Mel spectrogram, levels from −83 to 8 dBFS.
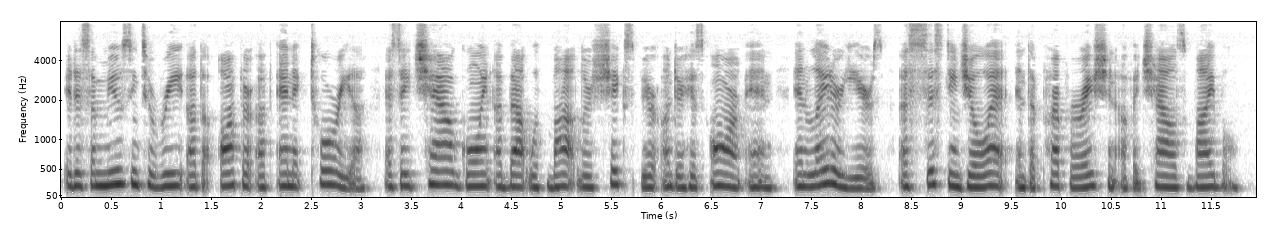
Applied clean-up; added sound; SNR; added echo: none; none; none; none.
